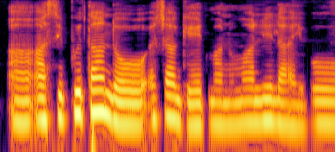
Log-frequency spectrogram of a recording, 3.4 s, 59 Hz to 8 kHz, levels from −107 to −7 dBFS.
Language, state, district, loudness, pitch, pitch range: Idu Mishmi, Arunachal Pradesh, Lower Dibang Valley, -16 LUFS, 155 Hz, 145-170 Hz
